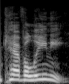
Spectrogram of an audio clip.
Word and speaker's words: Cavalline: Ryan Cavallini is here with us tonight, ladies and gentlemen. Yeah, Cavallini.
